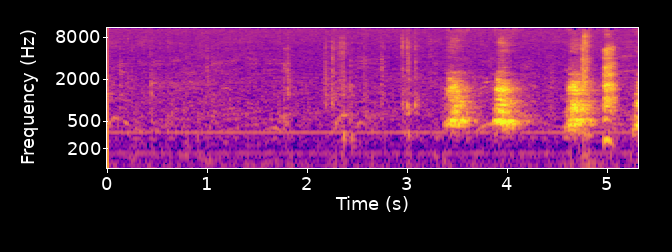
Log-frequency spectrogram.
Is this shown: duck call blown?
no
